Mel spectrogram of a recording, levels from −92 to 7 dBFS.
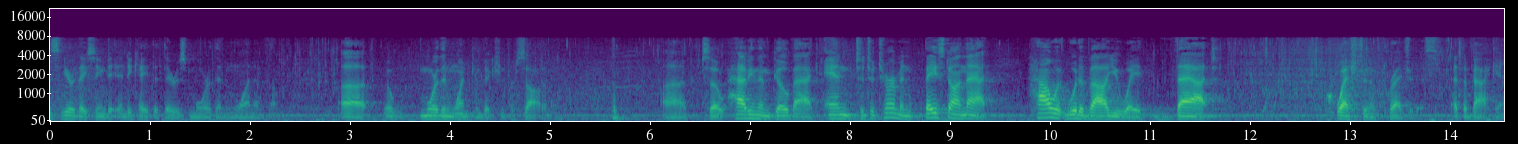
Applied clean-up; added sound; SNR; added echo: none; Waves, surf; 18 dB; none.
